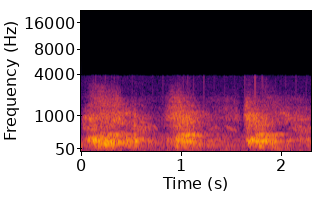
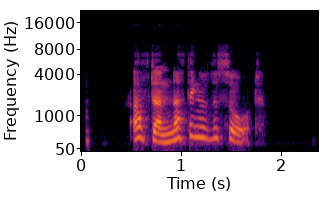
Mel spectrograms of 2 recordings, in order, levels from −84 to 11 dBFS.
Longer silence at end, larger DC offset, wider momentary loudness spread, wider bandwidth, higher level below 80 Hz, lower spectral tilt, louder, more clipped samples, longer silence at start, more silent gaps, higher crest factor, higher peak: second, 0 s vs 0.55 s; first, 0.4% vs under 0.1%; about the same, 9 LU vs 8 LU; second, 4 kHz vs 9.2 kHz; first, -38 dBFS vs -68 dBFS; first, -12.5 dB/octave vs -4.5 dB/octave; first, -17 LUFS vs -20 LUFS; neither; about the same, 0 s vs 0.05 s; neither; second, 14 dB vs 20 dB; about the same, -2 dBFS vs -2 dBFS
